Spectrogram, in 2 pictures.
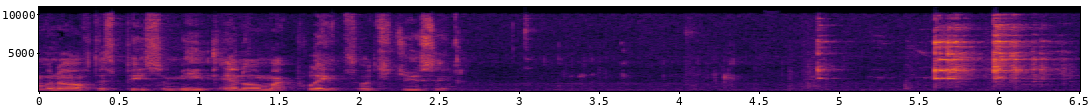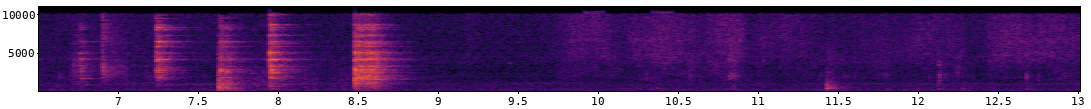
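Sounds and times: cutlery clinking against plate: 0:04.8 - 0:08.9.

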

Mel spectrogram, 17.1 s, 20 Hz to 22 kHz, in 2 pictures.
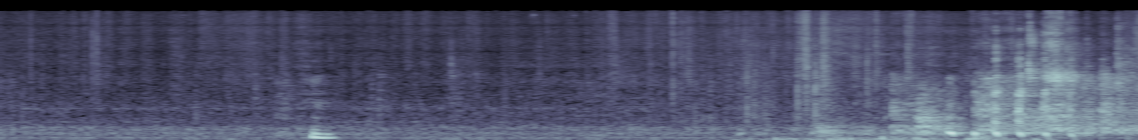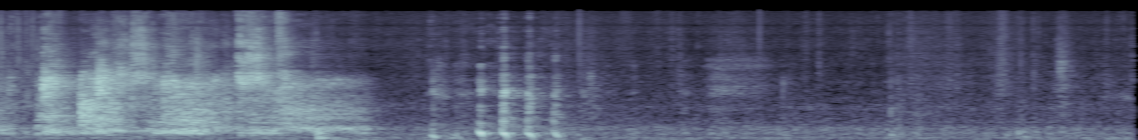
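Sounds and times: puppies growling: 0:06.0 - 0:11.5.

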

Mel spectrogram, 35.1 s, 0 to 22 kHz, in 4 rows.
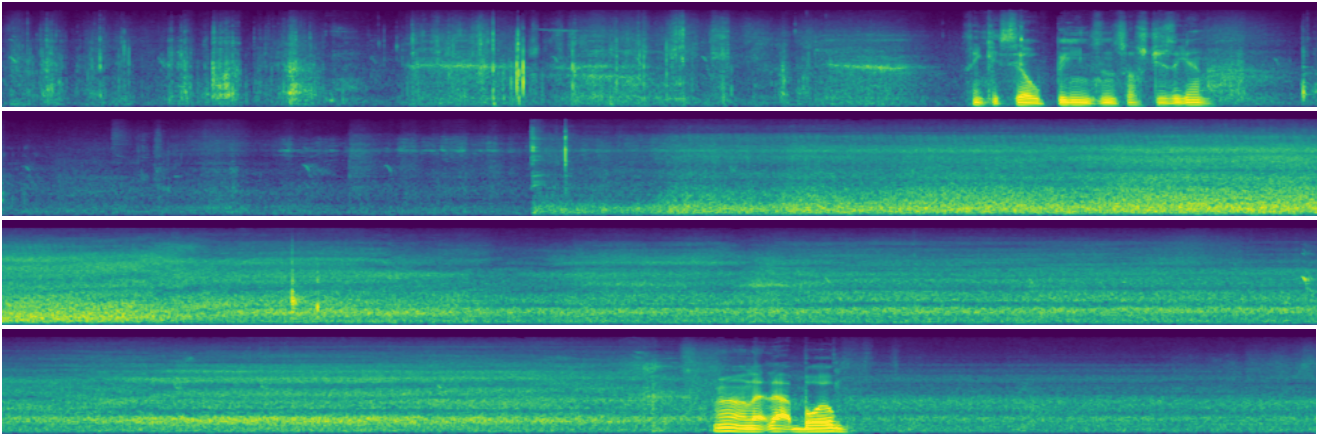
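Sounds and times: gas stove burner hissing: 0:12.3 - 0:35.0.

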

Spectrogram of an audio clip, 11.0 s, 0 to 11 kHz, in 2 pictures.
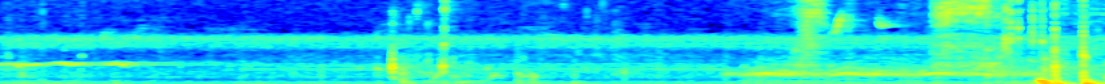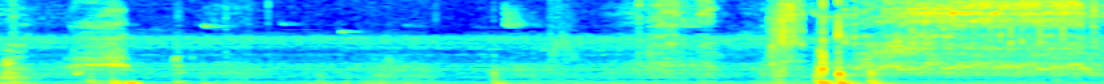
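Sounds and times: bird harsh call: 0:03.6 - 0:05.1.

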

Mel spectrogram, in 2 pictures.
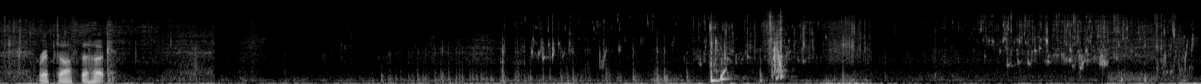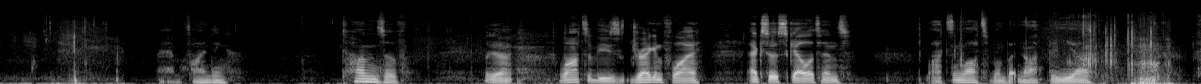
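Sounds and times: water sloshing and dribbling: 0:03.2 - 0:13.2
loud splashes: 0:07.0 - 0:08.1.

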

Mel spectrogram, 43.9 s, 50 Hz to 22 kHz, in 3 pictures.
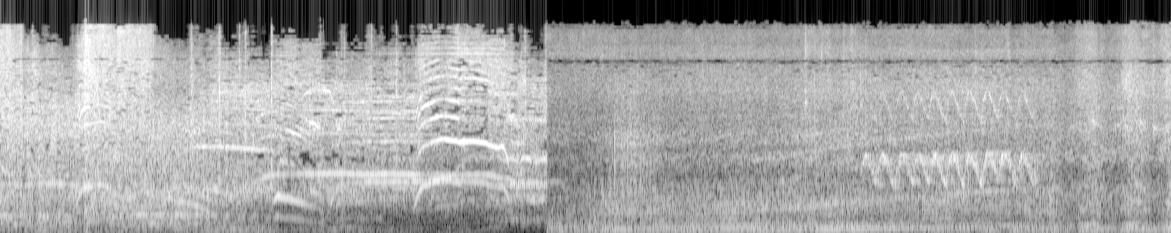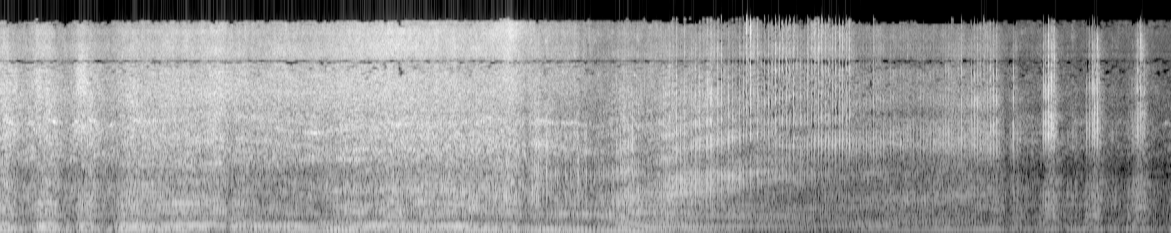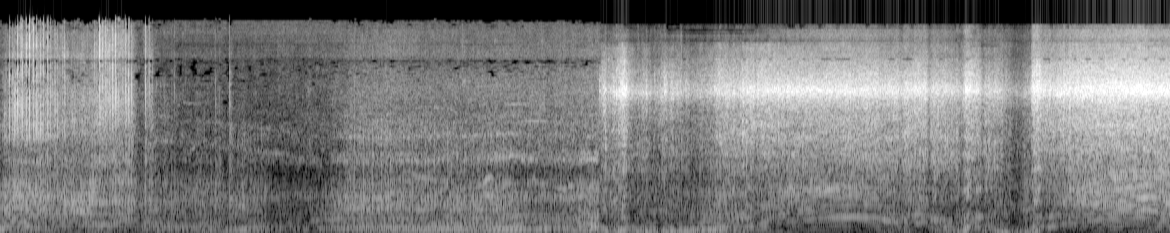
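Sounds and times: truck engine revving: 0:00.0 - 0:03.4, 0:06.8 - 0:43.9
siren: 0:10.6 - 0:13.3.

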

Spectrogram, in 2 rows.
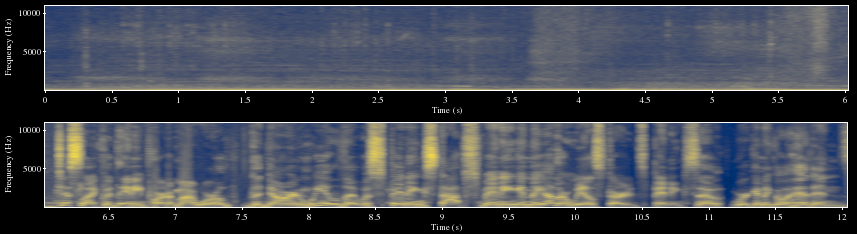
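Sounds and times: utility vehicle engine revving: 0:00.0 - 0:07.9.

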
